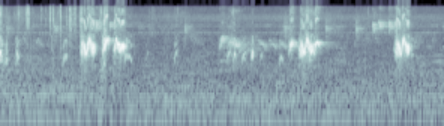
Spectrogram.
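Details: Red-whiskered bulbul, a decoy bird trained in the intense căng lửa singing style, delivering four loud bursts of bright, warbled chirping phrases about a second apart, separated by quiet gaps.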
